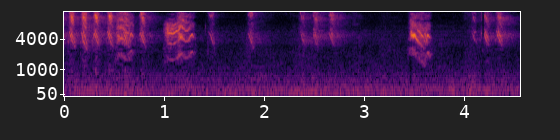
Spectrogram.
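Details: Double-collared seedeater female calling to excite males: a rapid run of thin, high chirps at the start, a buzzy note, scattered softer chirps, and a louder downward-sliding note, all quick and high-pitched.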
